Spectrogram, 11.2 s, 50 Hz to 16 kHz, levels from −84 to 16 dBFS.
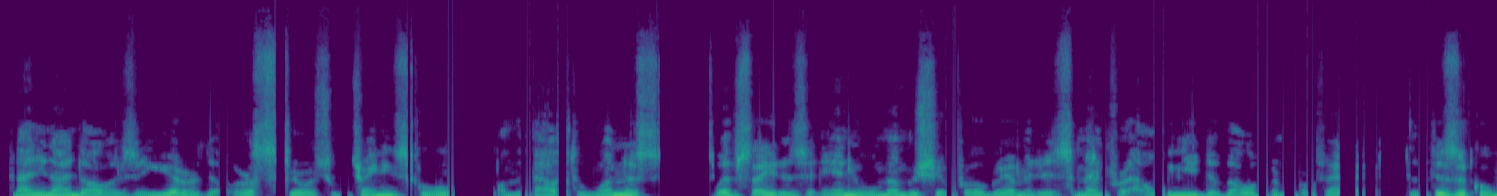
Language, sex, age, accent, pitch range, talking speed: English, male, 60-79, American, 75-115 Hz, 155 wpm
